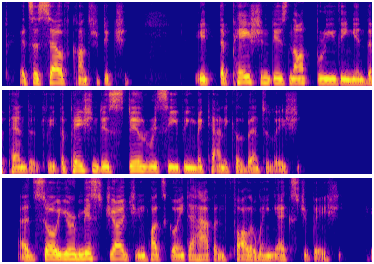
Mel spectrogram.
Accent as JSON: {"language": "English", "country": "Ireland", "said": "I'm an Irishman, so I might say that we will decommission the ventilator"}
